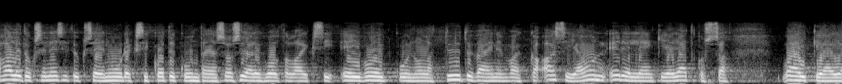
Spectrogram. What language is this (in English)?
Finnish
